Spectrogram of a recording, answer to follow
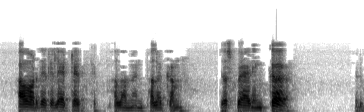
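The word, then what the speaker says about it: फलकम्: Yeah, so yeah, just bear it because sometimes I pronounce it as fa, which is not correct because I'm used to that now here. It is Phalakam.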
